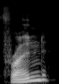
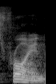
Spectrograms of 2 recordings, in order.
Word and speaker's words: Freund: pronouncing your last name is it friend it's freund it's like the cycle analyst with an extra n before the D okay freund how'd I do great okay awesome well on freund welcome to the show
